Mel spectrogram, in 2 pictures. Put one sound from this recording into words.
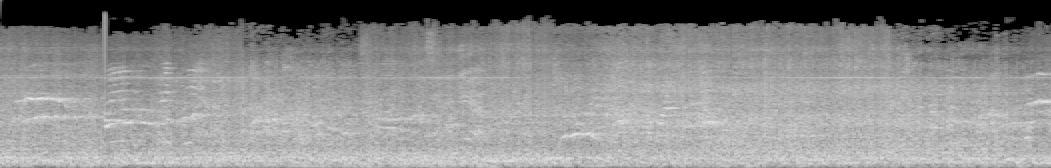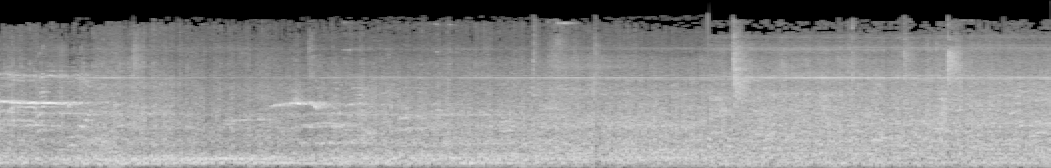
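A roller coaster roars and rattles along its track.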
